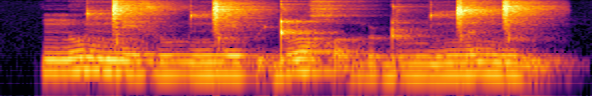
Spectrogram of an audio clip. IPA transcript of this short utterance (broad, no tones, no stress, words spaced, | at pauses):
noŋ͡ǀe zuːŋ͡ǀepḭɖo χo̰ɦuɖuː ŋ͡ǀəŋ͡ǀi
